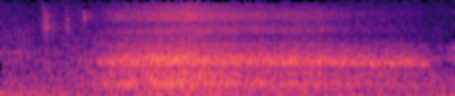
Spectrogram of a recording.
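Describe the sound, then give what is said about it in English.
An audience at a presentation draws one long, deep breath together, a soft airy rush that swells and holds for about two seconds before easing off, with no talking. “For you, I'd like you to start, and ideally for the rest of this presentation, breathe incredibly deeply. So let's all do it together.”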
